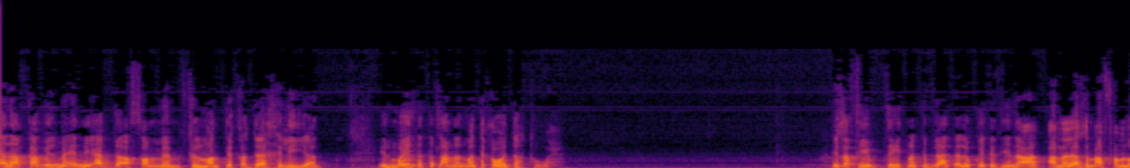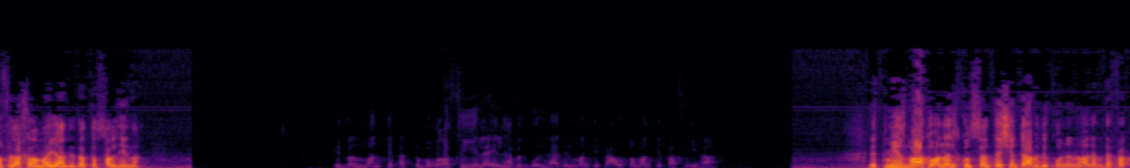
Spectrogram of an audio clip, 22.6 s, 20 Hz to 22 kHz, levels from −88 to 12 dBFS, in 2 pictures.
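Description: From 13.21 s to 19.21 s the sound collapses to a faint remnant, about 36 dB down, for six seconds before returning at full level. This is the signature of one channel inverted: the likely cause is one stereo channel having its polarity reversed, so when the channels are summed to mono, everything common to both cancels. Centred material all but disappears, and only the small difference between the channels survives.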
